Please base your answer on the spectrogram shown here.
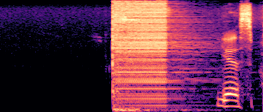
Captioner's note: buzz!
